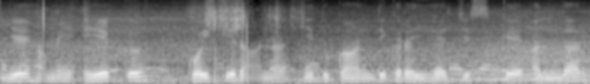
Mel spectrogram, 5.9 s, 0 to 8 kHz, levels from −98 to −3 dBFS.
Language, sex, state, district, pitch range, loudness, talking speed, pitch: Hindi, male, Madhya Pradesh, Katni, 115-125 Hz, -16 LUFS, 120 wpm, 120 Hz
